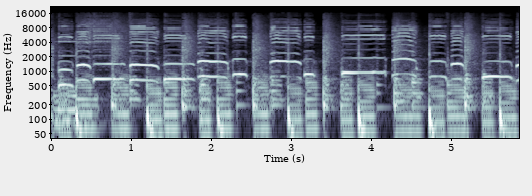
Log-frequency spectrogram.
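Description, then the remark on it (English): A chicken squawks out a tune in loud, shrill, pitched notes, one squeaky note after another with brief breaks, rising and falling like a melody; no one speaks. “This chicken has good pitch, huh?”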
